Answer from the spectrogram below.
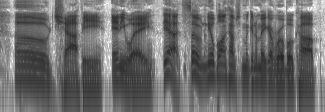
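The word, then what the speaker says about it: Neill Blomkamp: And other Not Real Movie news, Neil Blomkamp.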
